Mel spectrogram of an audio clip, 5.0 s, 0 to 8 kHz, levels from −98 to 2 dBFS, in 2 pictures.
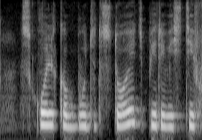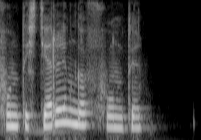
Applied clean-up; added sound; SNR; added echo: neural mask model Resemble Enhance denoiser.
